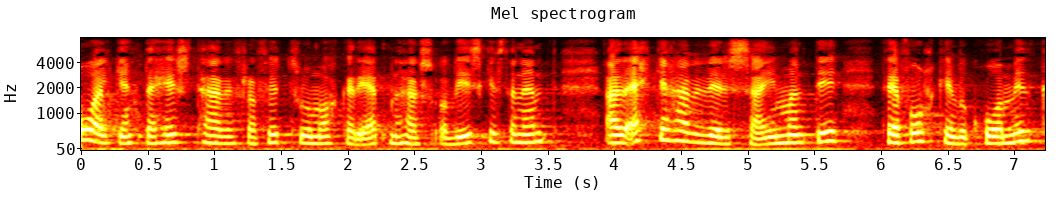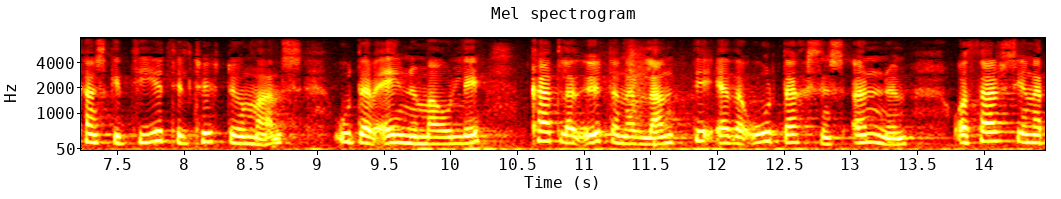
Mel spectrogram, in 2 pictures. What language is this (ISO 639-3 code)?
isl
